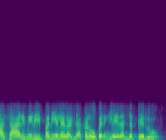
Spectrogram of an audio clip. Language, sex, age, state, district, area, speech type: Telugu, female, 18-30, Telangana, Nirmal, rural, conversation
